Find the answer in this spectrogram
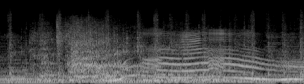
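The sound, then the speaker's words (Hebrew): A human voice imitates the roar of Marmara the tiger in a children's story: a loud, sustained, growling snarl lasting about three seconds, with the pitch rising and sliding down toward the end. “מטה מטה ולמטה, מטה מטה ולמטה, מטה מטה ולמטה, ישר לידיים של מרמרה הנמר.”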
